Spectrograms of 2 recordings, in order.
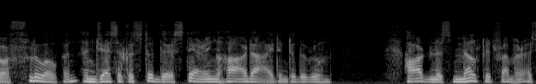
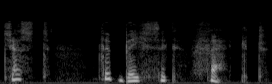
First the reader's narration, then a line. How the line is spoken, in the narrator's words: the old woman said, but her voice was gentle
